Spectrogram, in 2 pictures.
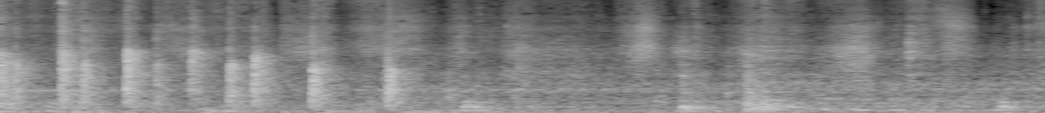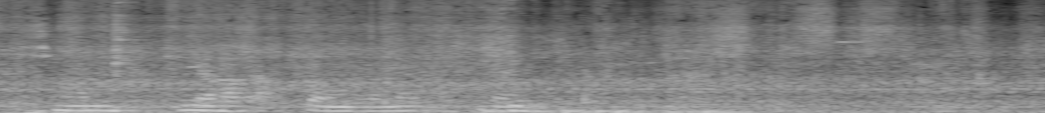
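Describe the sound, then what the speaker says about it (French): A small audience gives a short burst of scattered clapping at the start, a few distinct claps that quickly thin out, followed by low murmuring and someone talking close by. "Avec vos applaudissements"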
